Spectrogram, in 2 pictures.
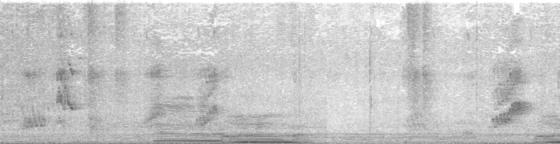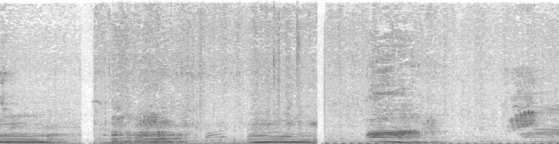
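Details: Walking cattle herd bound for a field, several cows calling with repeated long moos that dip in pitch, some overlapping, against a persistent low rumble and faint voices.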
